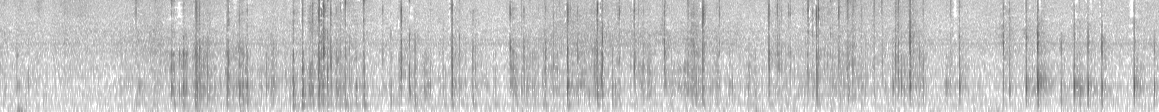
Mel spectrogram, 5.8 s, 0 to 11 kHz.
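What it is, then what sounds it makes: Plastic paddle hairbrush. Long nails scratch and flick the black plastic bristles of a Revlon plastic paddle hairbrush held upright. Quiet, bright scratchy crackling runs throughout, broken by many quick dry clicks and ticks. Small tinny plinks around 840 Hz surface near the end.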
